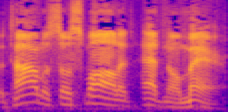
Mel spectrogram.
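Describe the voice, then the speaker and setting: A man's voice: medium pitch, very animated, normal speed, sharp tone, slightly rough, full character voice. A man playing the narrator of a mock biography in a 1940s radio comedy, with dry, mock-grand scripted storytelling. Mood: wry, mock-grand. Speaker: sketch narrator. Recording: faintly noisy 1940s radio recording.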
